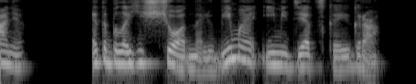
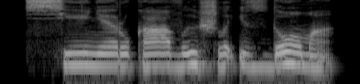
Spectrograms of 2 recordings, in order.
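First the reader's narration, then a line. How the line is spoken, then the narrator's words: Sepulchral, habitual intoning. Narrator (Russian): за могильным голосом привычно завела Лиза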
